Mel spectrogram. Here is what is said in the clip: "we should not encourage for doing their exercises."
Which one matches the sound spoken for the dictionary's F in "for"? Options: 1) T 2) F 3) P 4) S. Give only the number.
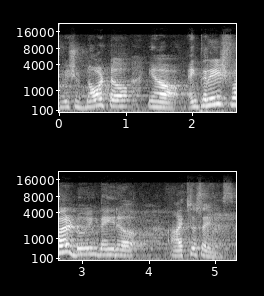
2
